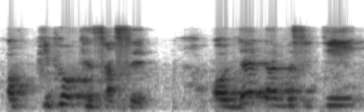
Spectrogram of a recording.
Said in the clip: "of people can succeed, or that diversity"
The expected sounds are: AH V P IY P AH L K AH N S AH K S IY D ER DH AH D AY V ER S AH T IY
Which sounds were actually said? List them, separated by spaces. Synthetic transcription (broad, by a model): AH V P IY P AH L K AH N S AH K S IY AO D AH D AY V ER S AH T IY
